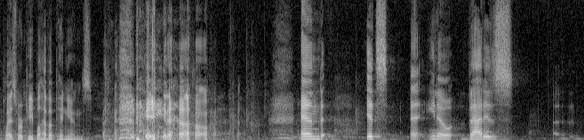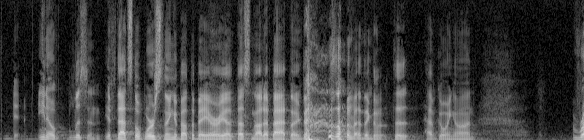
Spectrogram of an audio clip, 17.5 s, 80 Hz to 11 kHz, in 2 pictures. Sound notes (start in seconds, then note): 1.5 laughing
